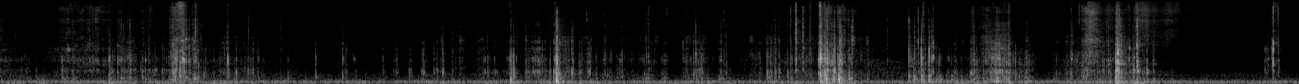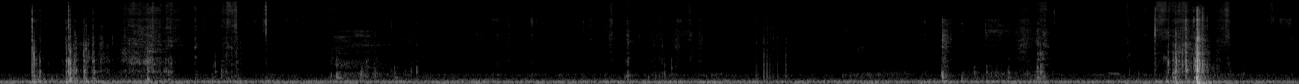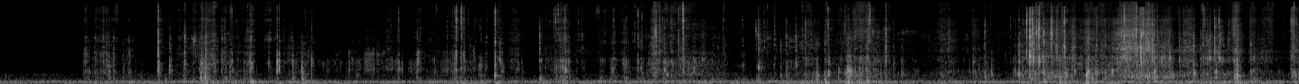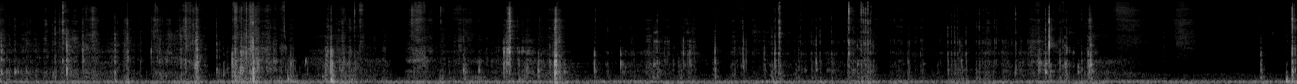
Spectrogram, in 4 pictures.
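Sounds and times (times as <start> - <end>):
steady low hum: 0.0 - 51.9
cardboard and plastic tearing: 26.8 - 49.8.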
